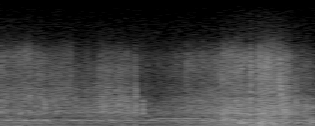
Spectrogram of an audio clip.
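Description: Skis swishing across snow, several hissing sweeps with the loudest one near the end.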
